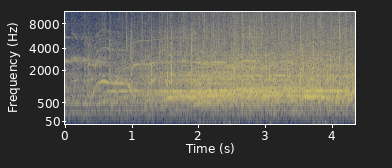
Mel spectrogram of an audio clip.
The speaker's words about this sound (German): Noch nie hat jemand für so viel Scheiße labern Applaus bekommen. Es muss jetzt das lauteste überhaupt werden.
